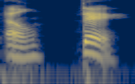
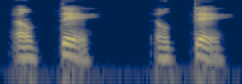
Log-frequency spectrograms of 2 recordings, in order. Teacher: Well, it's a whole lot more like the letter D. It's a combination T-D sound. It's not quite like a D. It's definitely not like a T. And again, your tongue touches the back of your front teeth, and there's no puff of air.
